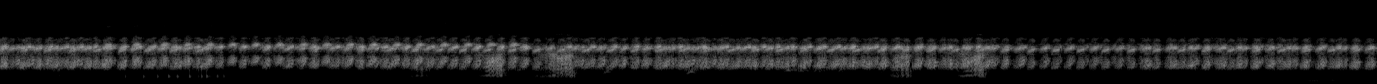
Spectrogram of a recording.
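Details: Night chorus of tree frogs at a forest pond in north-east Italy, mid-April: a constant wall of quick, grating croaks from many frogs, with occasional short lower swooping calls and a faint low rattle early on.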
